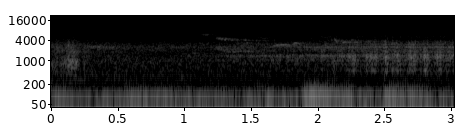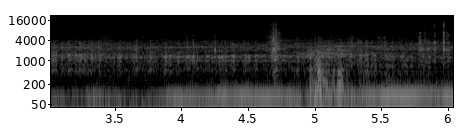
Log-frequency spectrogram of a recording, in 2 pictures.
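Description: Skotti portable gas grill being lit: gas flows from the cartridge and a low rumble builds steadily from about two seconds in, with two short clicks near the end as the burner catches.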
